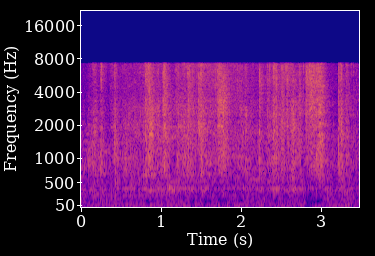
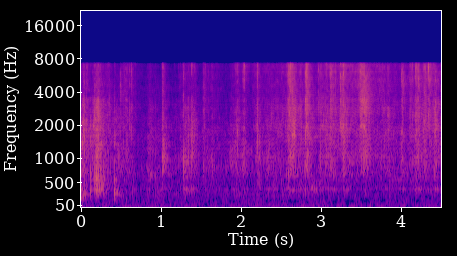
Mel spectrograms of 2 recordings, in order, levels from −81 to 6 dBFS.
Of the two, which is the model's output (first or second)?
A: second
